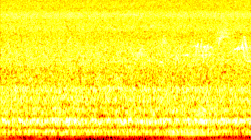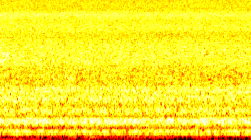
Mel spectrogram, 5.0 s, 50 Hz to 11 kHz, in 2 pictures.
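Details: A swarm of honey bees around a raw 7 lb piece of shungite, the first honey bees seen there in years; continuous dense buzzing hum, with a couple of faint high chirps around the middle.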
